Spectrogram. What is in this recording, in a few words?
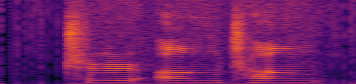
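"cheng", bopomofo, chinese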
